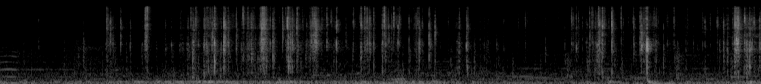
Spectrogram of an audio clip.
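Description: A foil wrapper crinkles and tears as hands open a card pack.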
